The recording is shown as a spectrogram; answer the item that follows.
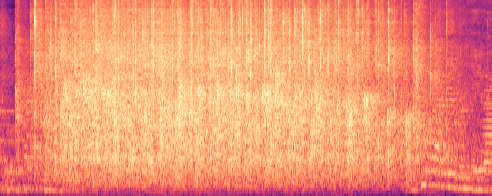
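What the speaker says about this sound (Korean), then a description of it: "큰 박수로 부탁드립니다." A congregation at a Won Buddhist Sunday service bursts into sustained, dense applause that fills the room for several seconds, then tapers off near the end.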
